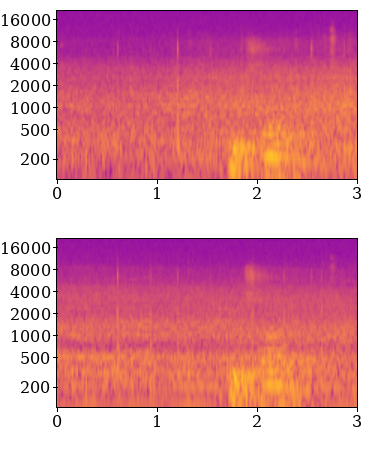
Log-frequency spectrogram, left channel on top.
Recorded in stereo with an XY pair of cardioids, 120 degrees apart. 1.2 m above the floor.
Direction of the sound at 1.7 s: 35° right.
